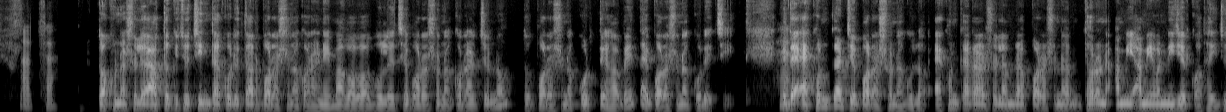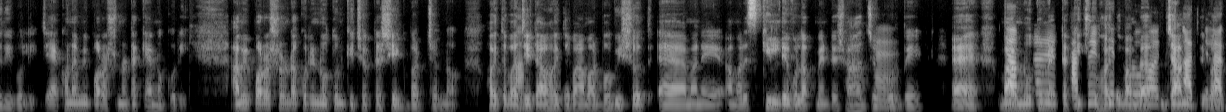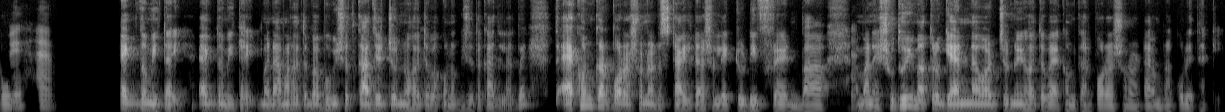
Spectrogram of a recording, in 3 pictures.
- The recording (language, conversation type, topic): Bengali, podcast, আপনি পড়াশোনায় অনুপ্রেরণা কোথা থেকে পান?
- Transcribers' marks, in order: none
